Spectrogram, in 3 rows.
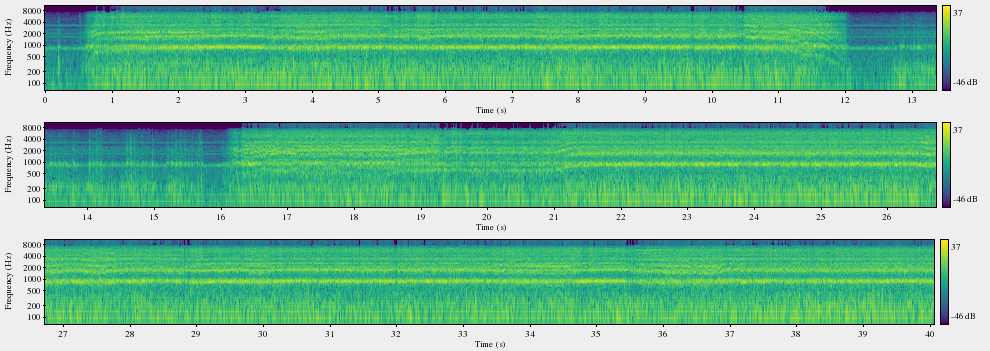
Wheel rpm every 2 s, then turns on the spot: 120, 220, 220, 230, 230, 170, 10, 30, 130, 160, 180, 230, 230, 220, 220, 230, 230, 220, 220, 230.
12-16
